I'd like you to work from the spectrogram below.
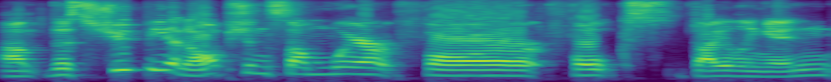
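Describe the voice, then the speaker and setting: A man's high-pitched voice with an American accent at a fairly slow pace. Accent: Scottish with slight American tinge. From Scotland. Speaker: agile consultant and speaker. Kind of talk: online presentation talk. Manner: hesitant, many fillers.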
